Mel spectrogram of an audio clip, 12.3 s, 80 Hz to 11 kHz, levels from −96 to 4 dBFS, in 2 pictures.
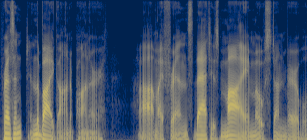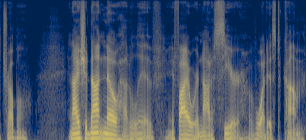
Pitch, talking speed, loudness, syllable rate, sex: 105 Hz, 160 wpm, -21 LUFS, 4.1 syllables/s, male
